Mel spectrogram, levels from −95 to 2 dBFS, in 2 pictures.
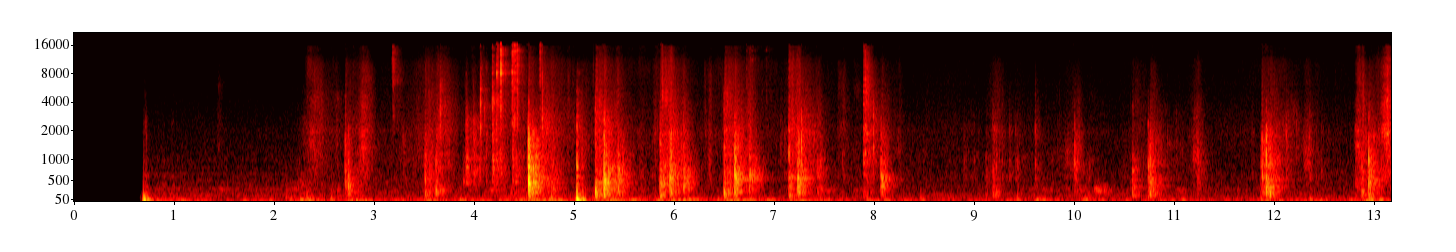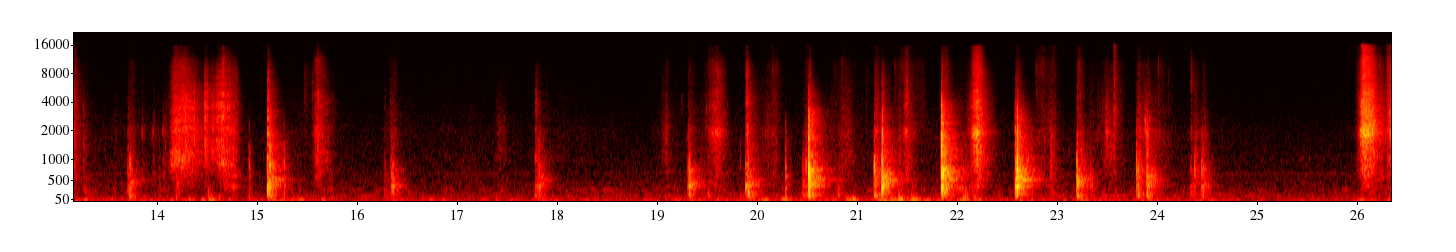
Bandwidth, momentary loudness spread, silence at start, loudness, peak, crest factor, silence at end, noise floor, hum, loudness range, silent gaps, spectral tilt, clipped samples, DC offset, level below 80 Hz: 16 kHz; 25 LU; 0.7 s; -39 LUFS; -8 dBFS; 34 dB; 0 s; -67 dBFS; none; 18 LU; none; -3.5 dB/octave; under 0.1%; under 0.1%; -52 dBFS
